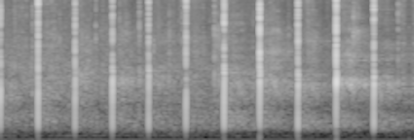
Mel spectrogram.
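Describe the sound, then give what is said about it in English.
Steady, evenly spaced hand claps applauding the Texas Tech Red Raiders, about eleven sharp claps in quick succession, like a single person applauding on a quiet background with no talking. “Let's applaud them.”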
